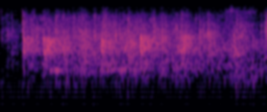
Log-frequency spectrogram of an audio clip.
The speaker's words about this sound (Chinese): 我给三个掌声。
